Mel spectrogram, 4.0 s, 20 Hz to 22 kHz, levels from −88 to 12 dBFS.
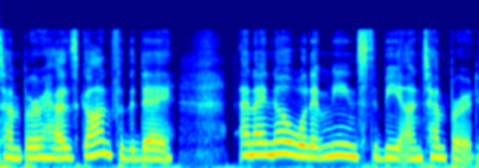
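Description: Nothing in the speech stood out as a technical fault on listening.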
